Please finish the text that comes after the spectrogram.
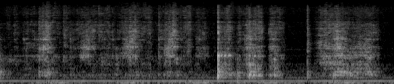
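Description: Coconut barfi mixture is stirred steadily in a pan over a low flame: repeated close scraping strokes of a spoon against the pan, with a soft sizzle and a steady low hum beneath.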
